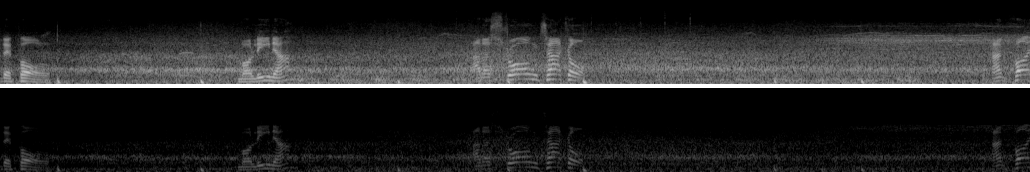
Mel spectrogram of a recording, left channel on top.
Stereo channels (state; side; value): quieter; right; 25.6 dB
